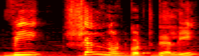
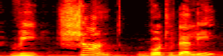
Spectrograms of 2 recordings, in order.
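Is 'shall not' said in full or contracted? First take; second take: full; contracted. First: Shall not is said as two full words. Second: Shall not is squeezed into one syllable, shan't. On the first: "शैल नॉट" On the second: "शैल नॉट की contracted form को हम शांट बोलते हैं"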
